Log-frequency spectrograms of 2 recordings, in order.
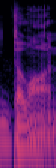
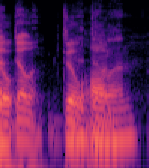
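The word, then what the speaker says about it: Dillon: were to like look at the word and pronounce it would be delon but yeah dylan yeah like how dylan brooks is pronounced yeah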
